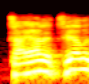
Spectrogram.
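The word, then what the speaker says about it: Teyana Taylor: what's what's the what's her name man uh tyanna taylor that's how you pronounce her name okay yeah no disrespect to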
